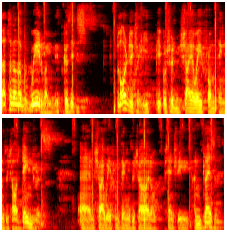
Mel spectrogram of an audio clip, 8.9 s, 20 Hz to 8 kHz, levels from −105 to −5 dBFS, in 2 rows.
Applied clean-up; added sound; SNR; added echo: classical method WPE with log-MMSE.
